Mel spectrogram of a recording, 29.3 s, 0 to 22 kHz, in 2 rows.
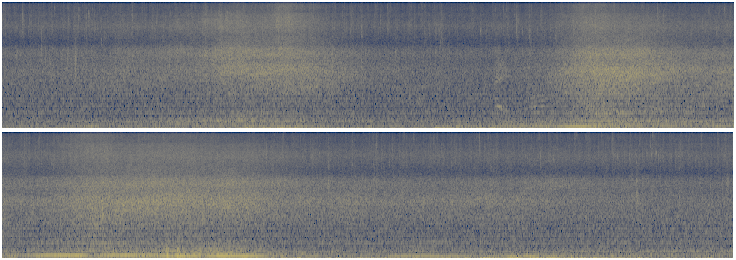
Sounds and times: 0.0s Traffic Sound 29.2s
15.9s Thunderstorm 19.9s

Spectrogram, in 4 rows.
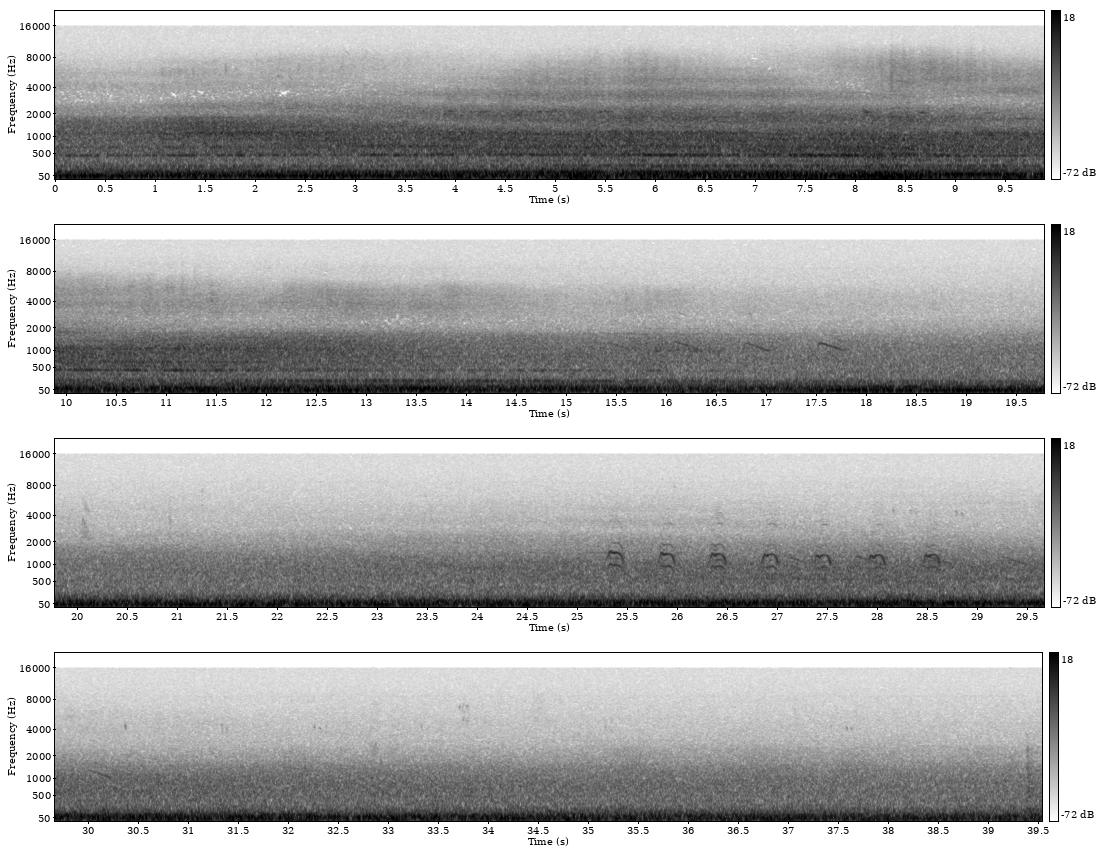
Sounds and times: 0.0s Traffic rumble 39.5s
25.3s crows 28.7s

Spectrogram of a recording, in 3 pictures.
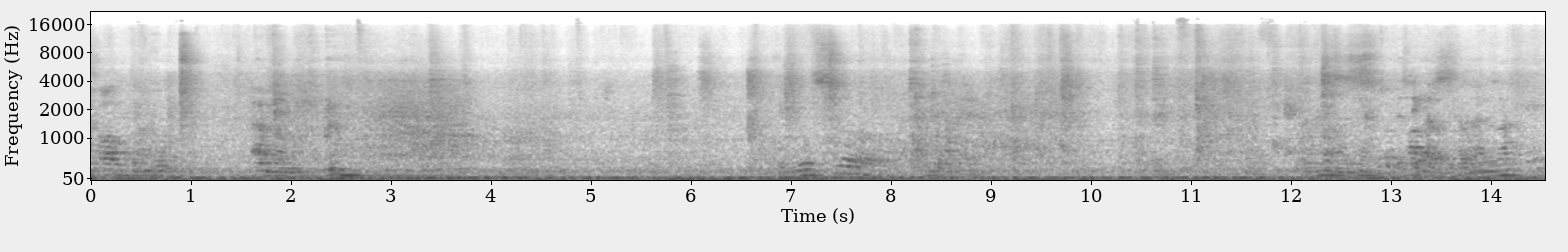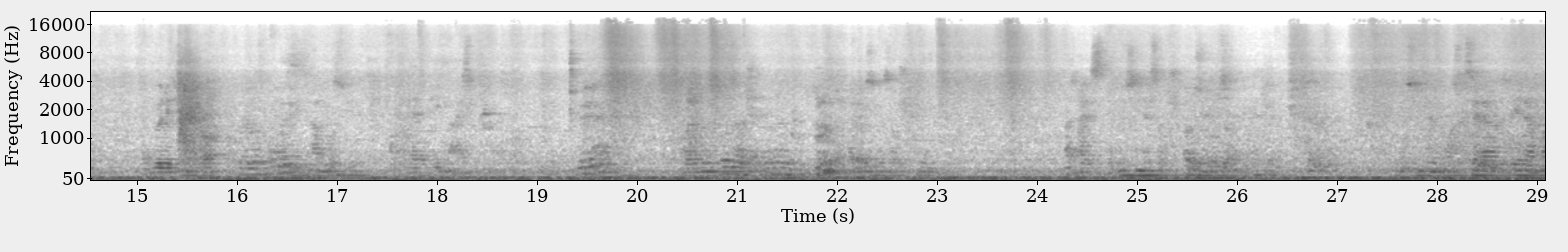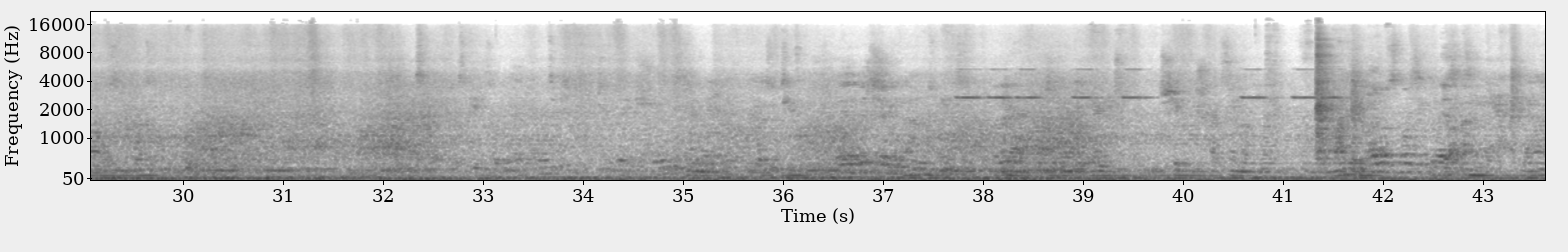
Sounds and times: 0.0s people talking 2.8s
0.0s traffic from outside 43.6s
6.8s people talking 9.1s
11.9s people talking 18.5s
19.3s people talking 23.0s
24.3s people talking 43.6s

